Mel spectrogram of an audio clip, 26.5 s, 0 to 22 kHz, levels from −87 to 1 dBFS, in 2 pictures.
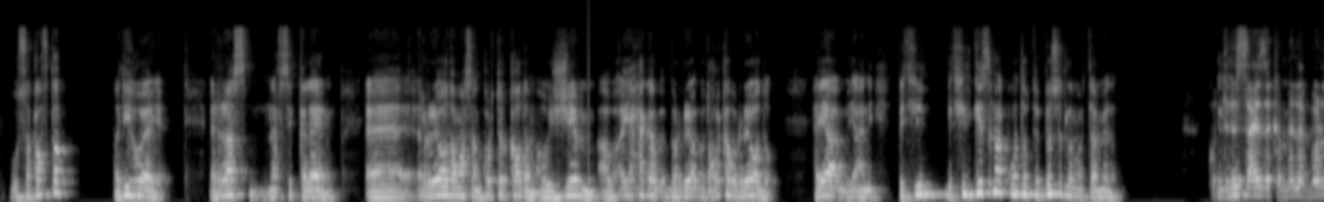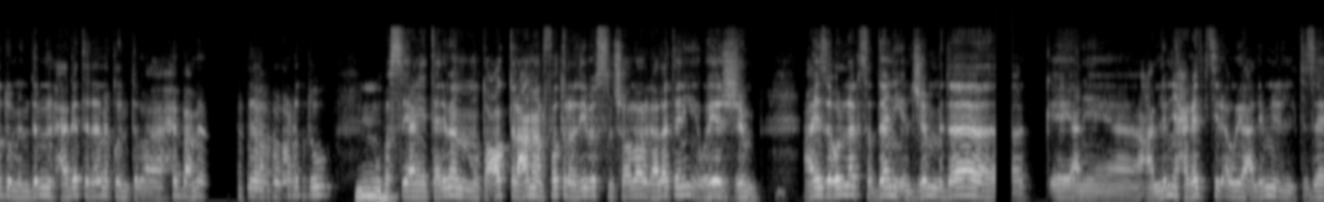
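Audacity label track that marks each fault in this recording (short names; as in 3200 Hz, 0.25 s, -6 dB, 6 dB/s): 5.880000	5.880000	pop -12 dBFS
23.190000	23.360000	gap 0.168 s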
